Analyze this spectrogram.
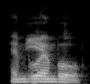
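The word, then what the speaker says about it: Mbeumo: Embu. It's from the right wing. So say it right once. Embu. There's no at the end. Huh? There is no There is no b at the end.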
